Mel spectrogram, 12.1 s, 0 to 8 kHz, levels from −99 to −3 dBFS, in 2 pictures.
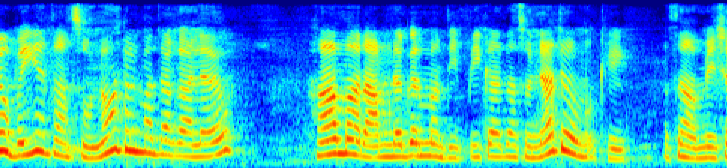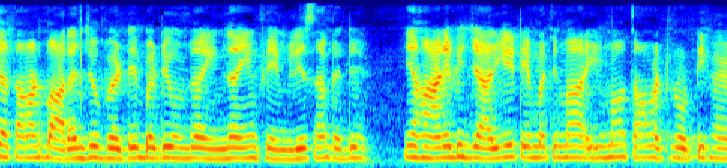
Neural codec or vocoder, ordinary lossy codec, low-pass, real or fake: codec, 44.1 kHz, 7.8 kbps, Pupu-Codec; AAC, 48 kbps; 7.2 kHz; fake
